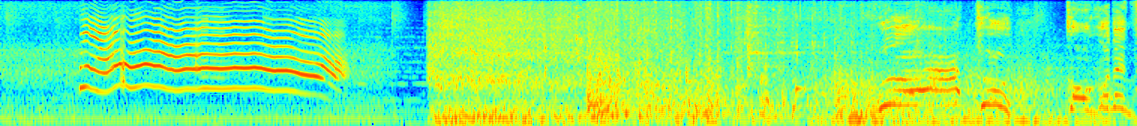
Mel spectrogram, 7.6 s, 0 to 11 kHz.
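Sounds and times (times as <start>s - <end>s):
video game electronic whine: 0.0s - 2.7s
video game car crash: 2.8s - 7.5s
speech: 6.6s - 7.5s.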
